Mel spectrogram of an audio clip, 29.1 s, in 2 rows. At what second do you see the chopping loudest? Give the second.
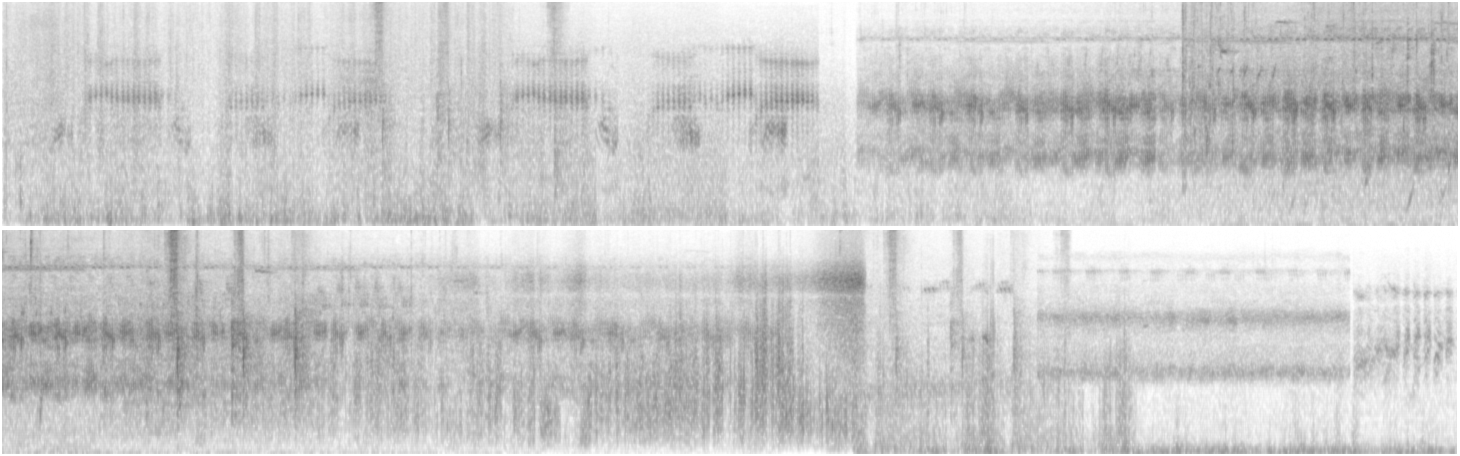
17 s.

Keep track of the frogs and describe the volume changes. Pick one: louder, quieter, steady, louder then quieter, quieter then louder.
louder then quieter.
